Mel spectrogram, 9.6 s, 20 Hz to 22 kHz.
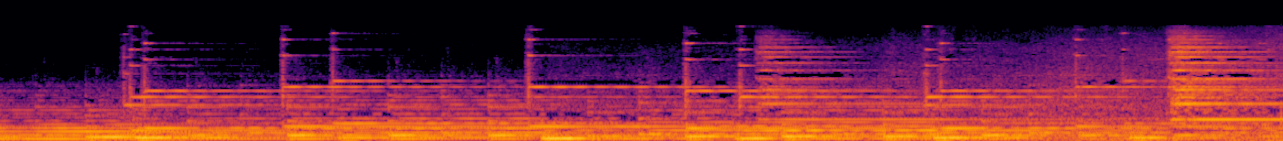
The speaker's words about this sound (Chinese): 2002年3月23日，悠远的钟声回响在三圣学院的校园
